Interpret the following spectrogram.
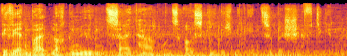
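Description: Man playing a low-voiced, haughty, menacing bishop. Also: fairly quick, natural voice. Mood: coldly menacing. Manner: condescending, mock-courteous. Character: male bishop, haughty, coldly menacing church authority. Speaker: actor. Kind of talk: radio play acting. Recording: music behind the voice.

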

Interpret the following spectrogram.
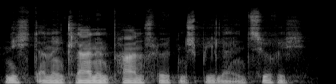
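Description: An older man, a stage actor reciting memories in a rhythmic, deliberate listing manner with pauses. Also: extremely low pitch, steady tone.

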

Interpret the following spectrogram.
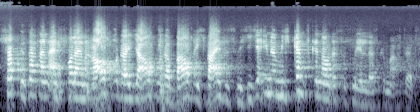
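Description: Middle-aged woman being interrogated, sharp forceful voice, keeps denying stuff, defensive, noisy old 60s tape. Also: fairly high pitch, fast talker, lo-fi sound. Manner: insistent, defensive, repetitive denials. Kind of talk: police interrogation answers.

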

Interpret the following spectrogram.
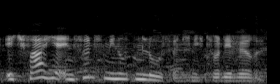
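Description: An actress playing a persistent wife in a radio drama, talking in a chatty, coaxing way. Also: female voice, on the high side, sing-song, fast talker, pushed and bright, poor audio. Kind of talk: naturalistic radio drama dialogue.

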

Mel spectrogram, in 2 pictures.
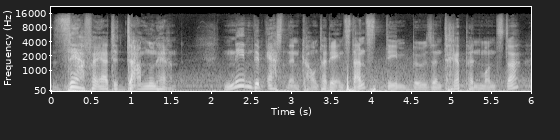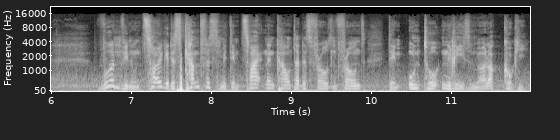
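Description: A man's voice: medium pitch, very animated, moderate pace, slight background noise, natural voice. A man playing an eager, self-promoting, servile reporter in parody audio drama, with formal, obsequious commentary. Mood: officious.

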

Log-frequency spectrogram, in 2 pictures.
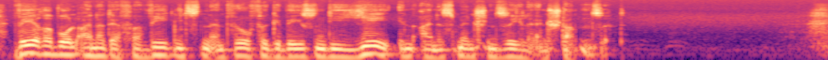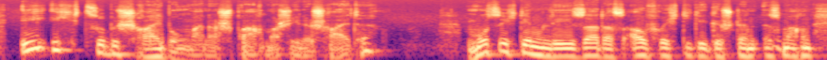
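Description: A man playing an earnest inventor of a past century, reading his memoir in formal, ornate, expressive language for radio. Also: fairly low pitch, breathy edge, no echo, exaggerated voice. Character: earnest old-time male inventor recounting his work. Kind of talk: dramatic reading of historical memoir. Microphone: close studio microphone.

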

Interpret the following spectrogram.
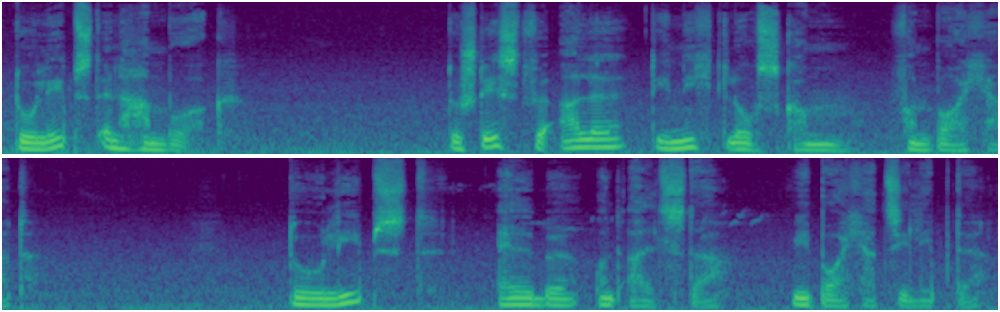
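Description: A man narrates a radio feature in a low voice, very slowly and deliberately. Faint music sits behind his scripted reading. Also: a little hiss or hum. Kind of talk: slow scripted narration in second person.

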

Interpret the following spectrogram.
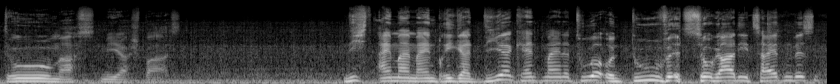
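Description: Bantering truck driver over engine noise. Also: male voice, steady tone, slow pace. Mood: practical, bantering. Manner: casual, teasing, practical. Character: easygoing, bantering male gravel-truck driver. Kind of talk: naturalistic radio drama acting. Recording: noisy, with truck engine rumble. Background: vehicle noise.

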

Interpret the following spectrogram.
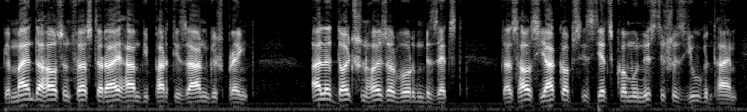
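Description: Radio drama casting: grave letter-writing neighbour, very bright tense low voice, dry sound. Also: male voice, moderate pace, no room sound. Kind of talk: radio play letter reading.

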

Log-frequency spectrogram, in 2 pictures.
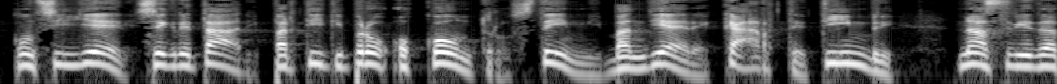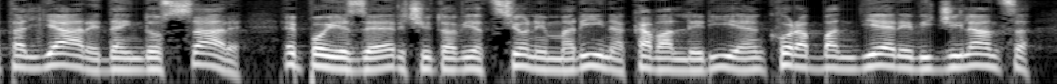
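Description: Actor as theatrical, swooping revolutionary narrator. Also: male voice, fairly high pitch, dry recording, clean studio sound, natural voice. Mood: wry, emphatic. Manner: deliberate phrasing with dramatic pauses, emphatic lists. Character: reflective male revolutionary recalling a utopian Italian uprising. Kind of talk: theatrical radio monologue, dramatic storytelling.

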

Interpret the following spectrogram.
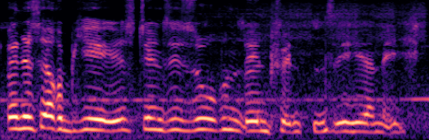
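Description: A woman's voice: medium pitch, fairly even intonation, normal speed, darkish tone, slight background noise, natural voice. An actress playing an older, blunt and folksy village woman, self-assured and chatty, in a radio drama. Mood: matter-of-fact. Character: plucky old village woman, former guesthouse keeper, blunt and chatty.

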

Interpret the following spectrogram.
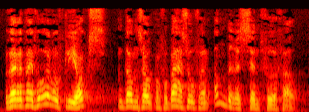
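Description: Pedantic alien professor, Netherlands Dutch, highish and very husky, 1960s radio drama style. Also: male voice, expressive, moderate pace, darkish tone. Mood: formal, reporting. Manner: formal, pedantic, theatrical delivery. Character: haughty, learned alien senior scientist filing reports.

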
